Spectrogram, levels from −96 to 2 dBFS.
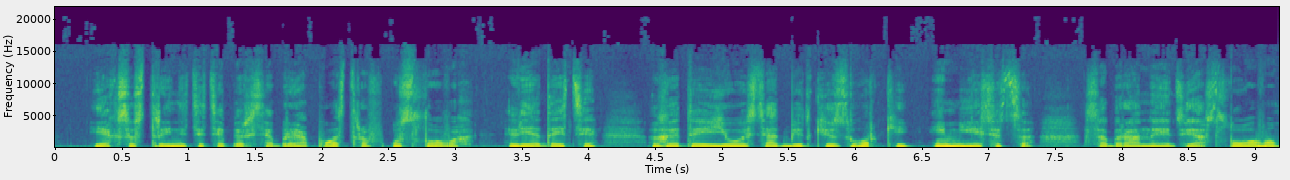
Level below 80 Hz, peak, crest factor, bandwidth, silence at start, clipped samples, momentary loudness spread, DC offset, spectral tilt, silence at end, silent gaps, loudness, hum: -40 dBFS; 0 dBFS; 12 dB; 15.5 kHz; 0.3 s; under 0.1%; 8 LU; under 0.1%; -6 dB/octave; 0 s; none; -12 LUFS; none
